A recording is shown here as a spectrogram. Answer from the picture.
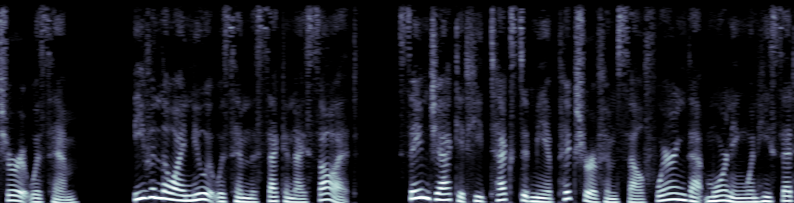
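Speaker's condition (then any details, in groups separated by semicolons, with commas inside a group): No condition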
